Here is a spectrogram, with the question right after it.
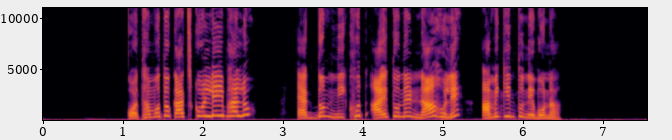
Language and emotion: Bengali, angry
